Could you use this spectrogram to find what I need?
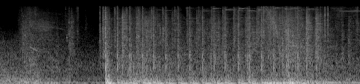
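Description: Electricity crackles and zaps loudly.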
